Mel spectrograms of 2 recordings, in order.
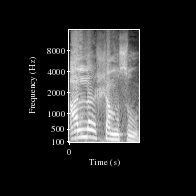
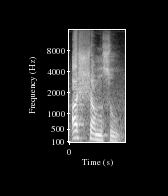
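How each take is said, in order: First: The l is pronounced before the sh. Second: The l is dropped and sh is doubled. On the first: The speaker calls it wrong. "We are not saying al-shamsu" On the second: The speaker calls it right. "we are saying ash-shamsu"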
